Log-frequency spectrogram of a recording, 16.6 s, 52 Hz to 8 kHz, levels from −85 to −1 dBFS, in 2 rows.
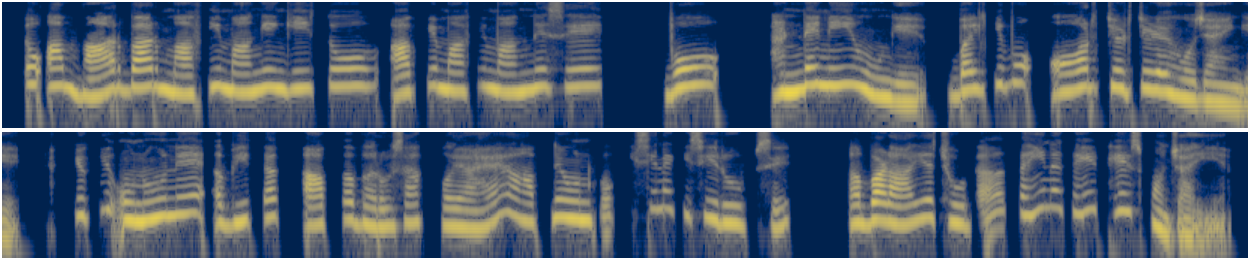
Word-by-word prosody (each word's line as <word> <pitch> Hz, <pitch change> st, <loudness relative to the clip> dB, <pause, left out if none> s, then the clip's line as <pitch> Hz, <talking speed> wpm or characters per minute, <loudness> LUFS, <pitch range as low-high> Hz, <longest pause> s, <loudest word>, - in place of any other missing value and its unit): तो 300 Hz, -, +2 dB
आप 285 Hz, 0 st, +4 dB
बार-बार 260 Hz, +7 st, +4 dB
माफ़ी 235 Hz, +3 st, +1 dB
माँगेंगी 255 Hz, +2 st, +2 dB
तो 280 Hz, 0 st, -2 dB
आपके 220 Hz, +7 st, 0 dB
माफ़ी 245 Hz, +1 st, 0 dB
माँगने 245 Hz, +2 st, +1 dB
से 275 Hz, +2 st, -4 dB, 0.5 s
वो 265 Hz, +5 st, +5 dB, 0.5 s
ठंडे 230 Hz, +7 st, +6 dB
नहीं 295 Hz, +1 st, +3 dB
होंगे 180 Hz, -, +2 dB, 0.2 s
बल्कि 240 Hz, +7 st, -1 dB
वो 310 Hz, +1 st, -5 dB
और 245 Hz, +5 st, +2 dB
चिड़चिड़े 255 Hz, -2 st, +1 dB
हो 190 Hz, -5 st, +2 dB
जाएँगे 140 Hz, -7 st, -2 dB, 0.4 s
क्योंकि 285 Hz, +5 st, -6 dB
उन्होंने 280 Hz, +6 st, +4 dB
अभी 220 Hz, +2 st, 0 dB
तक 270 Hz, +1 st, -1 dB, 0.2 s
आपका 205 Hz, +5 st, +1 dB
भरोसा 200 Hz, 0 st, -2 dB
खोया 190 Hz, -5 st, -2 dB
है 195 Hz, -, -2 dB
आपने 235 Hz, +3 st, -3 dB
उनको 245 Hz, -, +2 dB
किसी 370 Hz, -, -12 dB
न 380 Hz, 0 st, -8 dB
किसी 275 Hz, -3 st, -2 dB
रूप 215 Hz, -3 st, 0 dB, 0.2 s
से 180 Hz, +4 st, -4 dB, 0.4 s
अ, 220 Hz, -, +3 dB
बड़ा 220 Hz, -2 st, +5 dB
या 255 Hz, +4 st, 0 dB
छोटा 210 Hz, -6 st, -3 dB
कहीं 305 Hz, +5 st, -2 dB
न 395 Hz, -, -4 dB
कहीं 325 Hz, +4 st, -4 dB
ठेस 340 Hz, 0 st, -2 dB
पहुँचाई 140 Hz, -8 st, -1 dB
है। -, -, -9 dB
245 Hz, 165 wpm, -22 LUFS, 215-275 Hz, 0.5 s, ठंडे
